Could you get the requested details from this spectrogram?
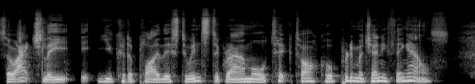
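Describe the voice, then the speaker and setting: On a very clean recording with a silent background, a man with a British accent talks at a moderate pace, at a medium pitch with ordinary pitch variation. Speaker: copywriter and author. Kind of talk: podcast interview.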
